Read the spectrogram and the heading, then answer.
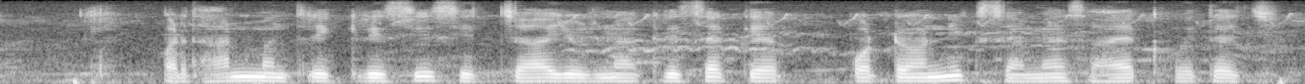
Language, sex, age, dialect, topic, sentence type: Maithili, male, 18-24, Southern/Standard, agriculture, statement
